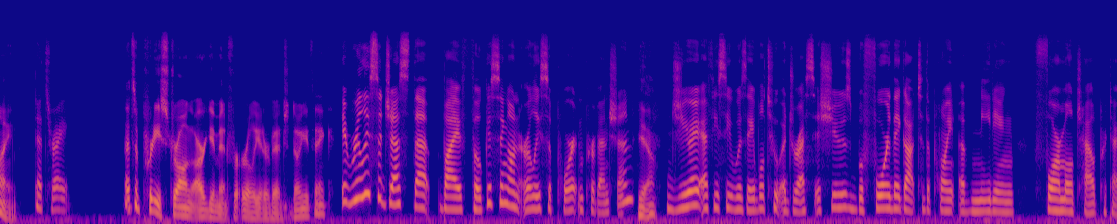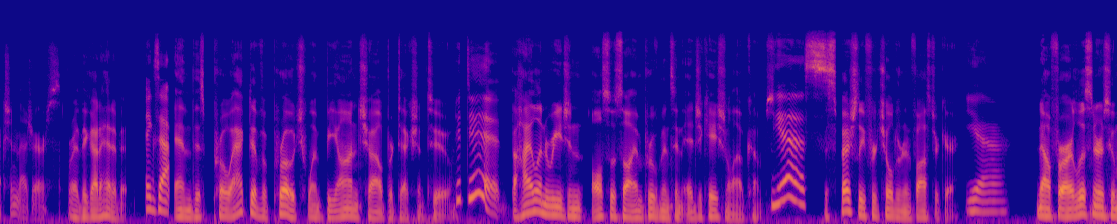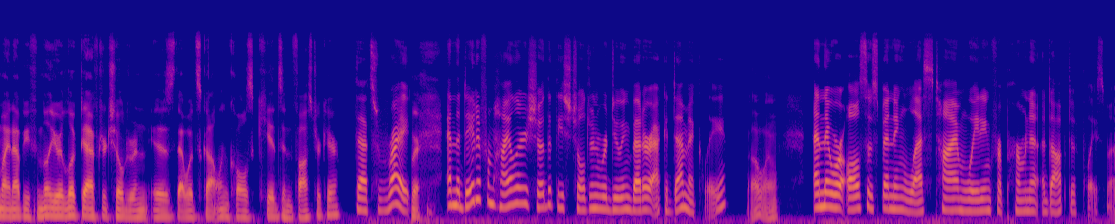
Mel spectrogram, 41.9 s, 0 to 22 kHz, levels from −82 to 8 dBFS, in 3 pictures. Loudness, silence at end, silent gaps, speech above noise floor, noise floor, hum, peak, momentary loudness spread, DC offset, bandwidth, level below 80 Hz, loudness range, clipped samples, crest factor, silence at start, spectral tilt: -29 LUFS; 0 s; none; 35 dB; -63 dBFS; none; -10 dBFS; 12 LU; under 0.1%; 13.5 kHz; -48 dBFS; 4 LU; under 0.1%; 20 dB; 0 s; -5 dB/octave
